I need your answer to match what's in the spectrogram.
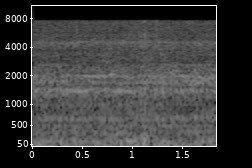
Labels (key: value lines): label: ambient
recorder: HydroMoth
